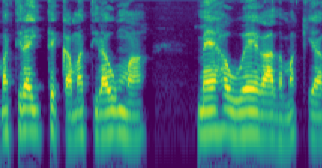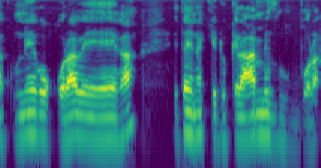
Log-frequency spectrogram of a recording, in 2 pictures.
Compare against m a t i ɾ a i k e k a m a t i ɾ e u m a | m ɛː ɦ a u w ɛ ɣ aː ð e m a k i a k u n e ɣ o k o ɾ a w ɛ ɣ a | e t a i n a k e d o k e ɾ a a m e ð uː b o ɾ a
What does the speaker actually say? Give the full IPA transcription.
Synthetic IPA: m a t i ɾ a i t e k a m a t i ɾ a u m a | m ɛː ɦ a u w ɛ ɣ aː ð a m a k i a k u n e ɣ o k o ɾ a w ɛ ɣ a | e t a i n a k e d o k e ɾ a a m e ð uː b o ɾ a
